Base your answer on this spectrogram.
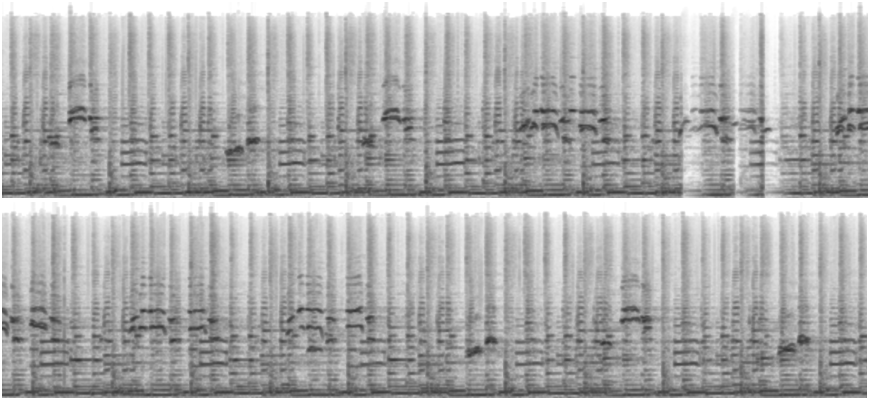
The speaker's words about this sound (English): Come on, pucker your lips. Let's hear you whistling. You girls will be good at this, all that pouting you do.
